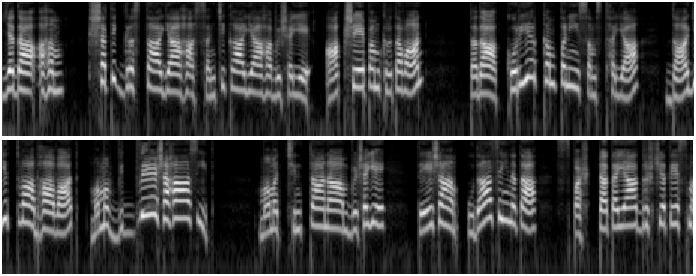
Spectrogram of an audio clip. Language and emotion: Sanskrit, disgusted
